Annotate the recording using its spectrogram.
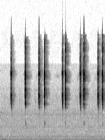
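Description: Computer mouse clicking about eight times in an irregular run, each click light and sharp, as points are placed to draw a mask.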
